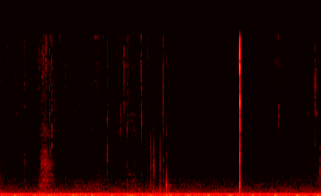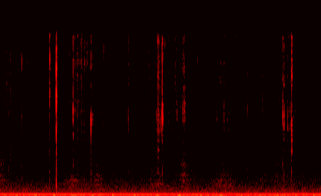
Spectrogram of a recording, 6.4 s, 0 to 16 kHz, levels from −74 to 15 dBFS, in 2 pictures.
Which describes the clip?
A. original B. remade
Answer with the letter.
A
